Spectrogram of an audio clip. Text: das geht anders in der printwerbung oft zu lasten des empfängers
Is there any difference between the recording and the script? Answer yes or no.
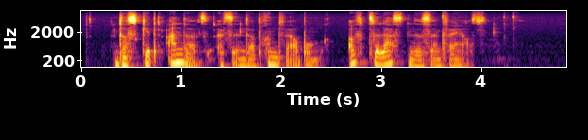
yes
